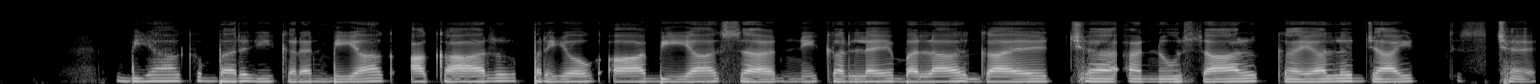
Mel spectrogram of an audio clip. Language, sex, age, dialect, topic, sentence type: Maithili, male, 18-24, Bajjika, agriculture, statement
